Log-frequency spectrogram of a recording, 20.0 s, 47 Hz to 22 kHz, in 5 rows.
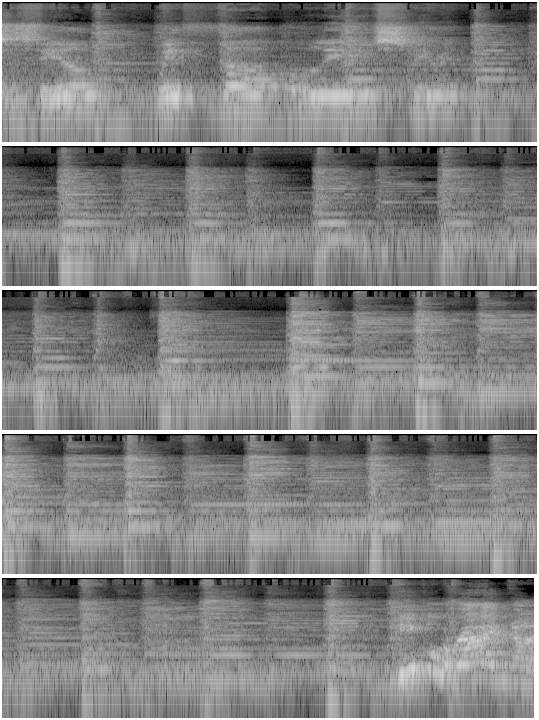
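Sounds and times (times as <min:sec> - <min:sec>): strummed guitar: 0:00.0 - 0:20.0.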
